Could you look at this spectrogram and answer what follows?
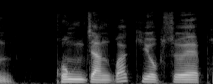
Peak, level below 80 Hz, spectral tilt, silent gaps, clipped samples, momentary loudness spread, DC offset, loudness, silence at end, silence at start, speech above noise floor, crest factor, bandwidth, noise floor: -6 dBFS; -54 dBFS; -6.5 dB/octave; none; under 0.1%; 6 LU; under 0.1%; -23 LUFS; 0.15 s; 0 s; 22 dB; 16 dB; 12.5 kHz; -44 dBFS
